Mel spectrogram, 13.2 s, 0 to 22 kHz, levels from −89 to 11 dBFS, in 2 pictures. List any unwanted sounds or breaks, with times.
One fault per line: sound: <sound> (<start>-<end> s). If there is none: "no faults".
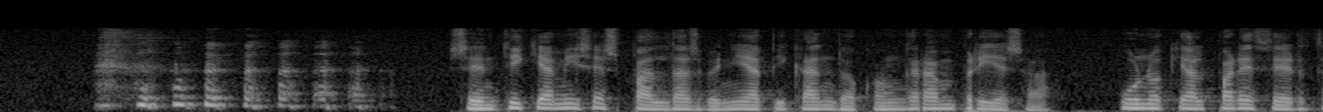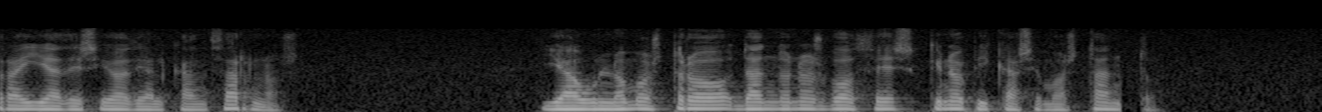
sound: laugh (0.5-2.0 s)
sound: dropout (12.2-12.3 s)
